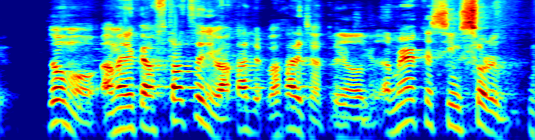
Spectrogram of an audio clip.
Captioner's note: speaking japanese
